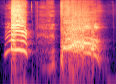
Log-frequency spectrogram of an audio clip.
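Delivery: very high, loud battle yell; wild shout. Acted. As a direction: scream the blast out. Explosive spell shout.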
